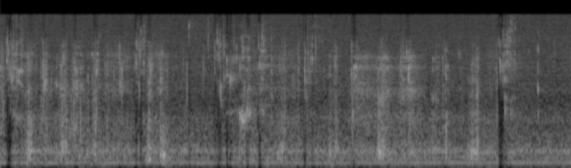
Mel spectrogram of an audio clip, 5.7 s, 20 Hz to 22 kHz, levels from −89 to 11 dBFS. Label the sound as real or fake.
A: fake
